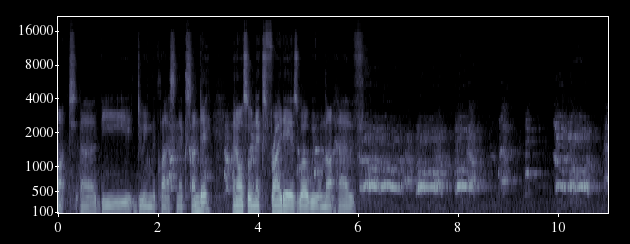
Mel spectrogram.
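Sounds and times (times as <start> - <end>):
speech: 0.0 - 6.2
small dog barking across the street: 2.2 - 3.5, 6.1 - 10.9.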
